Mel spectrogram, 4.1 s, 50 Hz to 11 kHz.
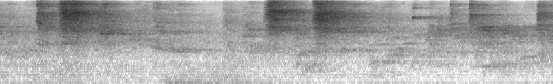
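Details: Hungry budgerigar chicks, six in a nest at day 24, uttering a few loud, breathy, hissing squawks separated by quieter gaps.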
